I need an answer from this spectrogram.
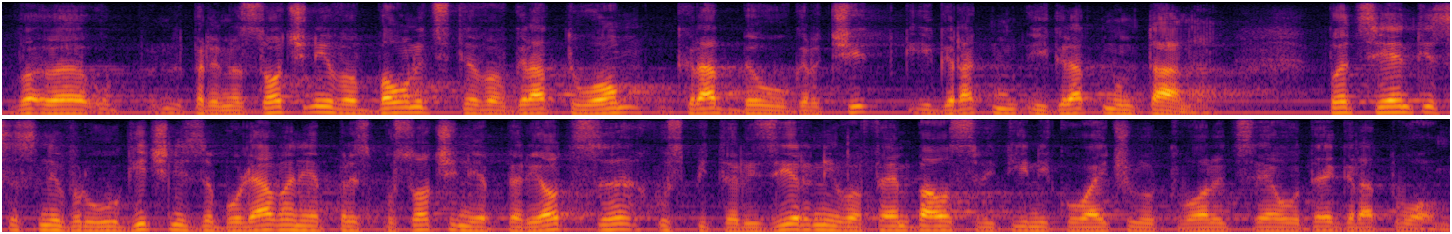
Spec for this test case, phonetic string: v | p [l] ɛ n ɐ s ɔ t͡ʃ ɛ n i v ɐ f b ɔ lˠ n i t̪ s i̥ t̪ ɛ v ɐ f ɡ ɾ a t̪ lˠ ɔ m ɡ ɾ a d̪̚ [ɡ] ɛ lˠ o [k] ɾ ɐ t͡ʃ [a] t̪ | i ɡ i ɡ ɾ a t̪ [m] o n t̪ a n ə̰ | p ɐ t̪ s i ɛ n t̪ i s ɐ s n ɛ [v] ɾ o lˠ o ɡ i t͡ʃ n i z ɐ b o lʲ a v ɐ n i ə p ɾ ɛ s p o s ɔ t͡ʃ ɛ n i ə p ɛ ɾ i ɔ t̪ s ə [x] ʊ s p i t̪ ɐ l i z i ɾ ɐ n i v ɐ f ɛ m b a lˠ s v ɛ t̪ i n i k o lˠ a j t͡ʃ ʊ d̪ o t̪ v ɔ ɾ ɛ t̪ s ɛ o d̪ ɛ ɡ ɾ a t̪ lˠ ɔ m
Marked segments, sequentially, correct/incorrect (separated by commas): incorrect, incorrect, incorrect, incorrect, correct, correct, correct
